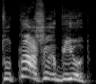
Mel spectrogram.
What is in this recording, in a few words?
friendly down; Escape from Tarkov; scav5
